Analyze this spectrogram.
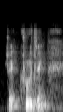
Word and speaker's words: recruiting: recruiting. Here is a stress on the second syllable, but because you have two vowels here, crut, U and I here, then you don't double the consonant.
